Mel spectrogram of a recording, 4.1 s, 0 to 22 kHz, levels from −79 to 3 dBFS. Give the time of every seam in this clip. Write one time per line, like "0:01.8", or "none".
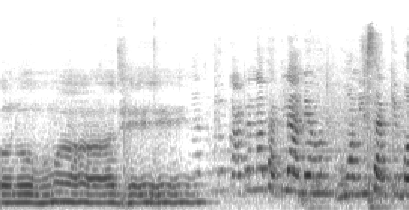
0:02.4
